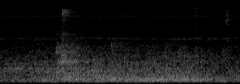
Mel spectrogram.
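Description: Stainless-steel lift doors sliding shut, a steady sliding rumble that rises about half a second in and carries on to the end. The lift has been reopening its doors instead of closing them, which the uploader suspects may be a mechanical fault.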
